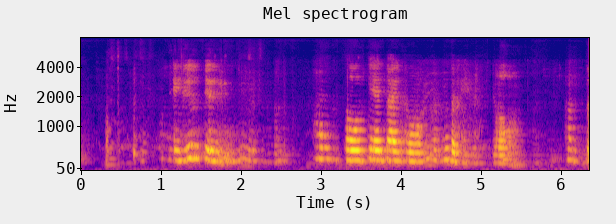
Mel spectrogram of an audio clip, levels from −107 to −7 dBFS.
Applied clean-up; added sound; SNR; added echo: neural mask model DeepFilterNet 3.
